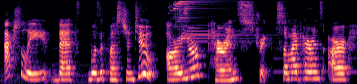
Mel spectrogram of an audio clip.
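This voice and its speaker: Bright, bubbly young woman chatting. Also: a little high, lively intonation, unhurried, faint music behind. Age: 20s. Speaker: social media creator. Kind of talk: casual Q&A vlog chat.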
